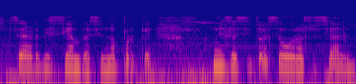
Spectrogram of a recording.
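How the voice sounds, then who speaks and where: A woman takes a fairly slow pace while noticeable background noise carries on around her. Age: 30s. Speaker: podcaster. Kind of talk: personal monologue. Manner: casual.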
